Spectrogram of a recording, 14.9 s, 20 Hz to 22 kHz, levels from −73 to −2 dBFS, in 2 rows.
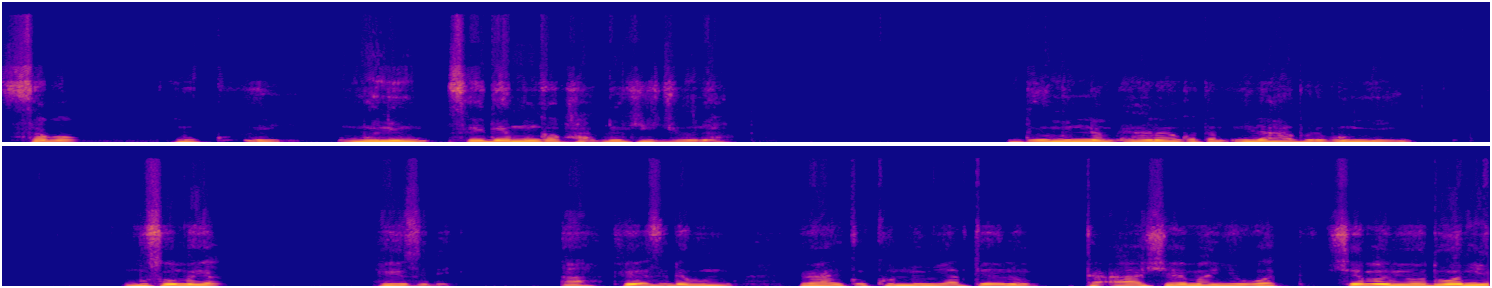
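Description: Long network dropouts occur from 0.31 to 0.80 s and from 8.50 to 9.31 s, where the speech breaks off and resumes later with the intervening audio gone. In the first gap the last sound is stretched into a fading buzz for nearly the whole half second before a very brief silence. In the second the buzz decays and leaves about 0.55 s of silence. The likely cause is packets failing to arrive, with the player concealing the loss until it gave up.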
